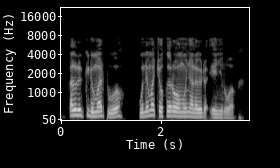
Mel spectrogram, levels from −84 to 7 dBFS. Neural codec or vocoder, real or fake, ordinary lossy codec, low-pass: codec, 16 kHz, 4 kbps, X-Codec, WavLM features, trained on Multilingual LibriSpeech; fake; none; 7.2 kHz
